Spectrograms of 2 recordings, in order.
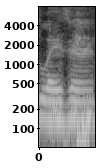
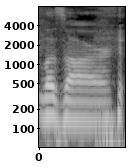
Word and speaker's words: Lazar: yes Bob Lazar first I thought it was laser that would have been pretty cool that would've been another coming out of him it's pronounced flaws Lazar guys let me tell you about him a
